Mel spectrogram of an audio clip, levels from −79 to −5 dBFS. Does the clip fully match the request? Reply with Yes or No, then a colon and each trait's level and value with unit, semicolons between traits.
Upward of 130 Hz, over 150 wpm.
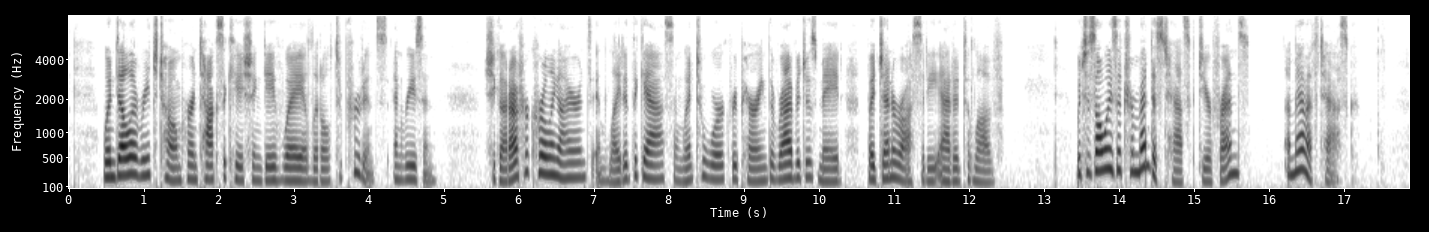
Yes: high, 190 Hz; average, 160 wpm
